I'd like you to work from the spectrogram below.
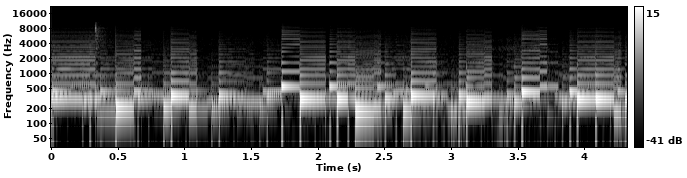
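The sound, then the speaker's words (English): A harmonically rich, distorted synth line whose grit swells and pulses quickly in a fast, regular rhythm, with rapid note changes, loud, with no voices; a four-band distortion with its high and high-mid bands turned down, modulated by CV control at increased speed. “turn the CV control back on with the increased speed.”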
